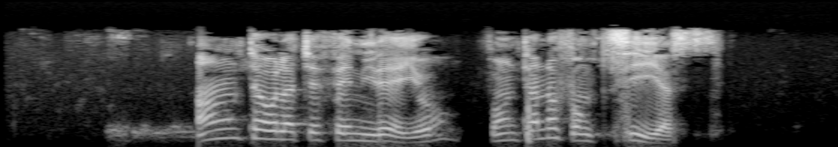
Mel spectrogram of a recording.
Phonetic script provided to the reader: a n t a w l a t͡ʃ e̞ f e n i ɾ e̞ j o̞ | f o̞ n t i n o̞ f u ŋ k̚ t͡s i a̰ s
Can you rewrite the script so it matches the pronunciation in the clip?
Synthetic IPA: a n t a w l a t͡ʃ e̞ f e n i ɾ e̞ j o̞ | f o̞ n t a n o̞ f u ŋ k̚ t͡s i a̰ s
